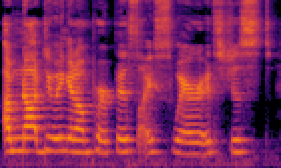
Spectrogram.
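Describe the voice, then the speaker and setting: A young woman streaming and chatting casually with viewers, her voice a little raspy and deeper from just waking up, talking in a rambling way full of "like". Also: level tone, measured pace, bright, forceful tone. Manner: chatty, filler-heavy, many "like"s. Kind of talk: casual live-stream chat.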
